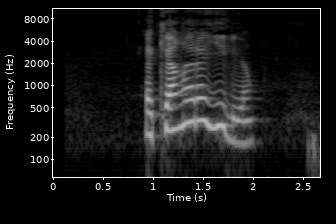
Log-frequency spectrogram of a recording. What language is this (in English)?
Kabyle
